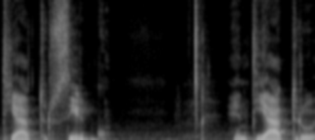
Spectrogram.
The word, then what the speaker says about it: Theatro: called Teatro Circo, and teatro is spelled the old-fashioned way with a TH, but you still read it teatro instead of theatro.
